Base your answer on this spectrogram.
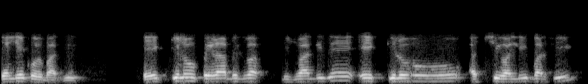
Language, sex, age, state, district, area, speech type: Urdu, male, 45-60, Delhi, North East Delhi, urban, conversation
